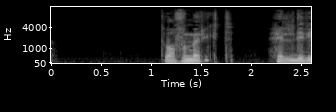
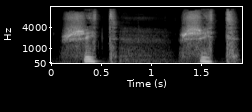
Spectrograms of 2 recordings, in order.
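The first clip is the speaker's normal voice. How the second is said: Rulle swearing; 3 semitones higher than usual. A narrator's reading. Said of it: "sa Rulle".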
